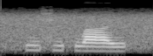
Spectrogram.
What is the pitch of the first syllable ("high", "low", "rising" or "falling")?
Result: rising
